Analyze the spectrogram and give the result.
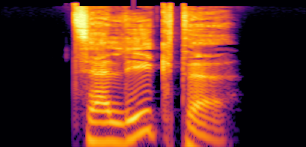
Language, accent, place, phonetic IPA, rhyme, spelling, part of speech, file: German, Germany, Berlin, [ˌt͡sɛɐ̯ˈleːktə], -eːktə, zerlegte, adjective / verb, De-zerlegte.ogg
- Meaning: inflection of zerlegt: 1. strong/mixed nominative/accusative feminine singular 2. strong nominative/accusative plural 3. weak nominative all-gender singular 4. weak accusative feminine/neuter singular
